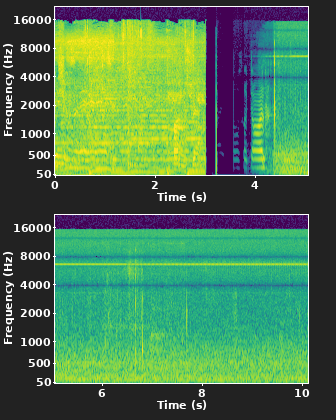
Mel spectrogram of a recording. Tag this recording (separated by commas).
Speech, Music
